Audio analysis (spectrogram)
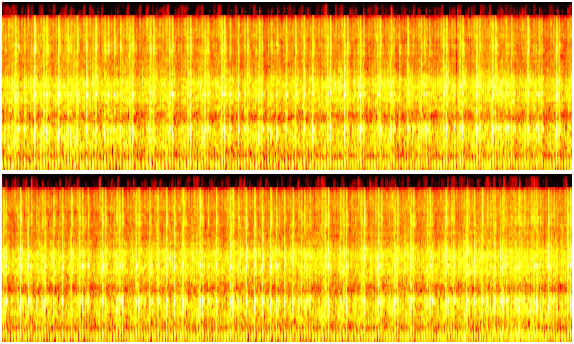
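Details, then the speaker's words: Outboard after coil boots trimmed and silicone grease on connections: rapid, even firing with no misses, settling into smooth steady run; normal running after ignition repair. "And what I ended up doing was I went through the entire process and I changed this ignition control module, which solved the problem, or at least made the engine run better."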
